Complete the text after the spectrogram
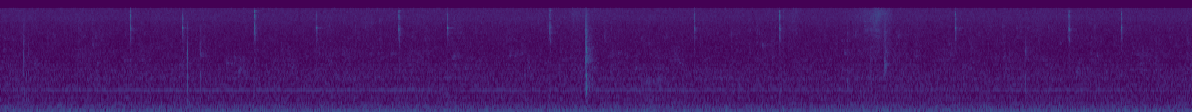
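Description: Soft game chimes and clicks sound as letters are linked.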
